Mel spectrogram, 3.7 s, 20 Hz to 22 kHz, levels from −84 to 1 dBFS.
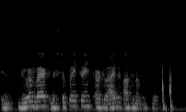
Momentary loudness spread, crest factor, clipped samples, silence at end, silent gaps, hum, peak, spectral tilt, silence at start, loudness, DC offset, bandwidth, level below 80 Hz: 9 LU; 16 dB; under 0.1%; 0.25 s; none; none; -32 dBFS; -8 dB/octave; 0.05 s; -49 LUFS; under 0.1%; 11.5 kHz; -74 dBFS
